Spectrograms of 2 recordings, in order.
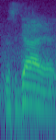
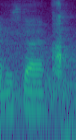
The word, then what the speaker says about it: Disgaea: I think she had a Disgaea. Was that the name of that game? A collection. Disgaea, yeah. Oh, is it Disgaea? Is that how you say it? Yeah, she had that collection. Yeah, Disgaea.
